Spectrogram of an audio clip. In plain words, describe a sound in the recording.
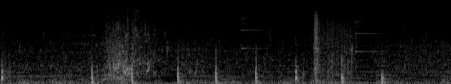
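Water splashes in short bursts.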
